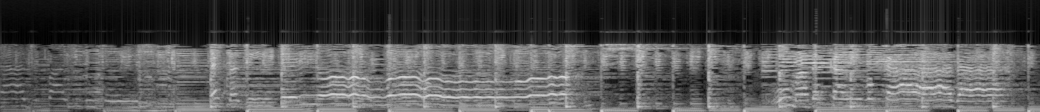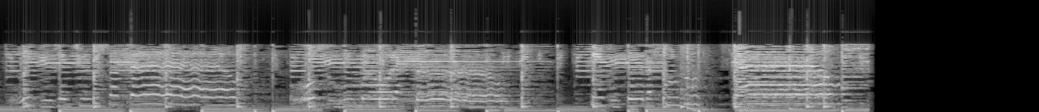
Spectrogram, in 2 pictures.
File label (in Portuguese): ANIVERSÁRIO TIO PADRINHO F, Telemensagens, Fem; Aniversários; Aniv Familiar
